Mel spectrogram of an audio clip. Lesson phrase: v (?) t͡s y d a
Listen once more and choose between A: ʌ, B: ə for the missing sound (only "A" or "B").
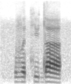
B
